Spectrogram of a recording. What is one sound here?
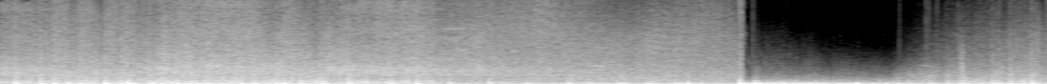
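Missiles explode nearby with heavy booms.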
